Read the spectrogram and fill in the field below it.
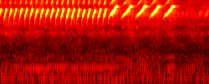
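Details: Canary ngerol and tembakan song, a pancingan meant to make listening canaries sing: a rapid, even trill of short high notes for about one and a half seconds, then four louder upslurred whistles.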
